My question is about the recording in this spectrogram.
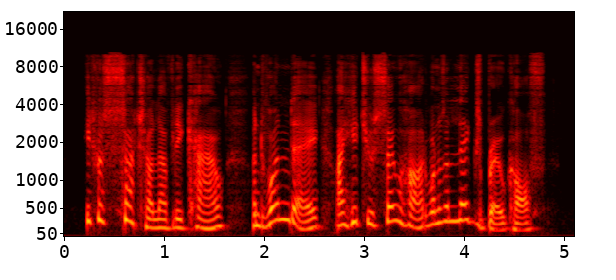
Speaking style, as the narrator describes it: said Saccharissa dreamily

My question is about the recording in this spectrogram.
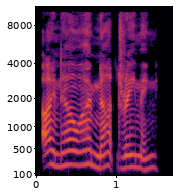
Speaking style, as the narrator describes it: said in a quivering voice

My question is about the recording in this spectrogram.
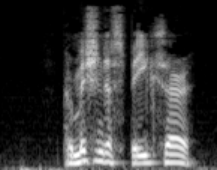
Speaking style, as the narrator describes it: he muttered

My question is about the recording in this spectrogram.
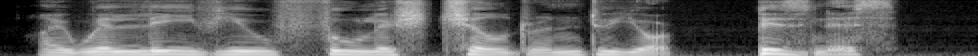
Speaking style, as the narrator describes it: the woman growled

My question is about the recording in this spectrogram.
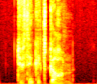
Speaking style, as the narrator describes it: Harry whispered

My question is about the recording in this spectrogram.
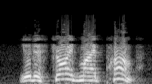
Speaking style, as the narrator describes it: the attendant yelled, totally out of breath and totally beside himself

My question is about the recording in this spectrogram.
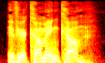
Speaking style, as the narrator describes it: he said gruffly

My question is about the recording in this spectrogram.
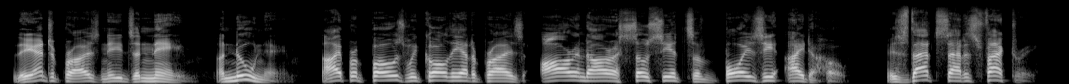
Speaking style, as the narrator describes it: it said in a stern, confident voice

